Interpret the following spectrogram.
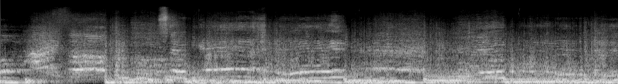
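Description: A live band playing an R&B/alternative song, with electric bass and keyboards under a wordless sung vocal line that glides up and down. The band drops out for a moment about half a second in, then comes straight back.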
